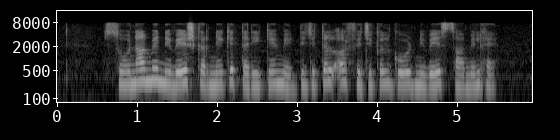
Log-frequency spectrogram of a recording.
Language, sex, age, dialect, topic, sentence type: Hindi, female, 25-30, Garhwali, banking, statement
